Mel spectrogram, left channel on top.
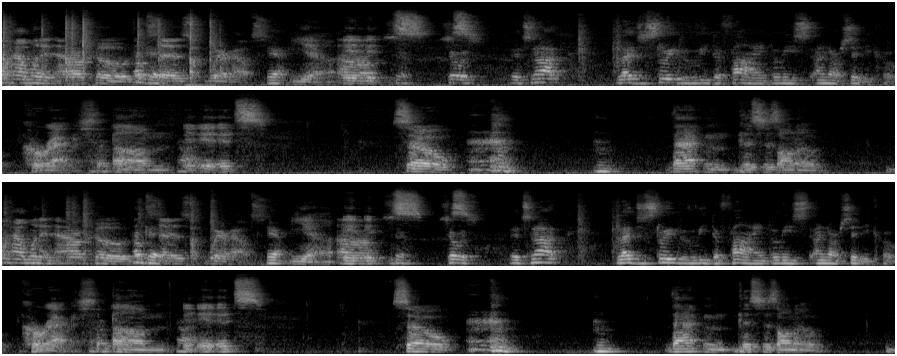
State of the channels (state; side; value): normal; both; correlation 0.51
